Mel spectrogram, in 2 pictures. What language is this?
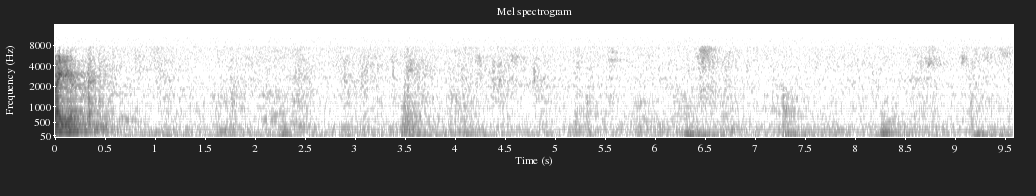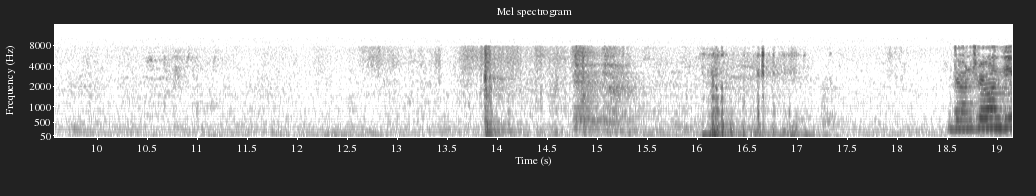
Catalan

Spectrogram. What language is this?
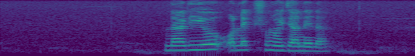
Bangla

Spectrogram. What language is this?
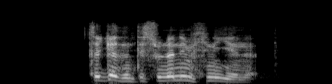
Kabyle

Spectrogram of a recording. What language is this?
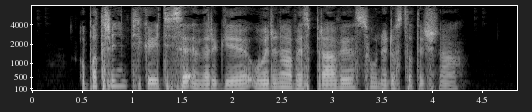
Czech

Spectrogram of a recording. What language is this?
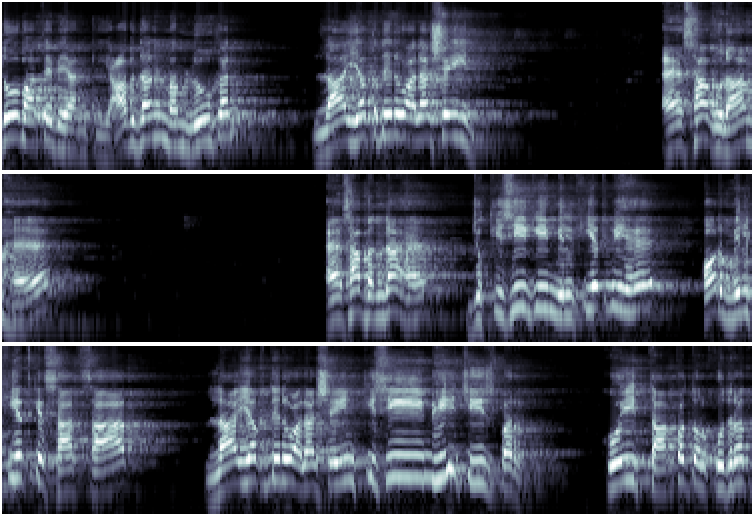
Urdu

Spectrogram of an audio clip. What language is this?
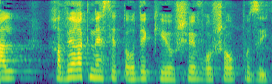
Hebrew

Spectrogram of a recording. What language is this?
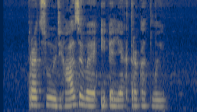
Belarusian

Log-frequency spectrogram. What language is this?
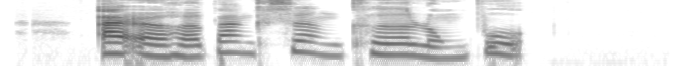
Chinese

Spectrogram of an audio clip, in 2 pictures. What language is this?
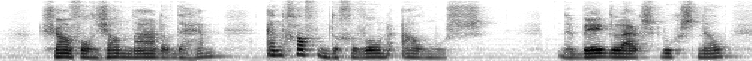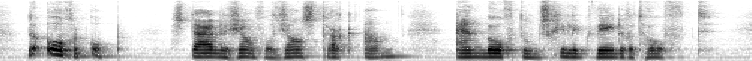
Dutch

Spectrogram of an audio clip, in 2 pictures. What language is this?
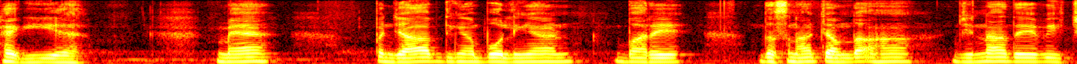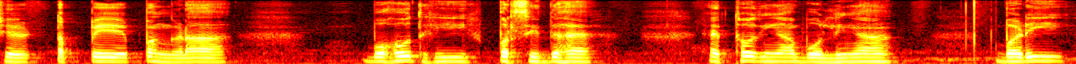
Punjabi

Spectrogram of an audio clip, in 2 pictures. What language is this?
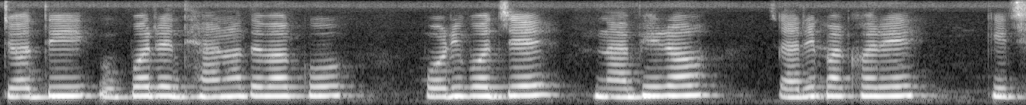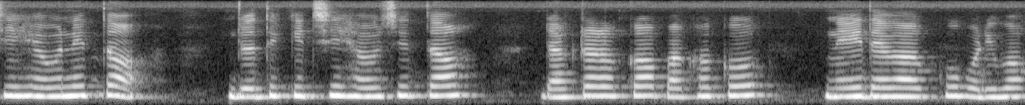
Odia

